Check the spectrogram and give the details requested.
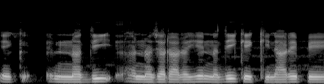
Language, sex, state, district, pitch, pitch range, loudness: Hindi, male, Jharkhand, Sahebganj, 125 Hz, 120-135 Hz, -23 LUFS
